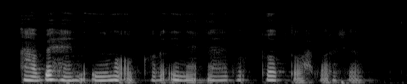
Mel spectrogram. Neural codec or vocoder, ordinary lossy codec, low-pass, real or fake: none; none; 14.4 kHz; real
